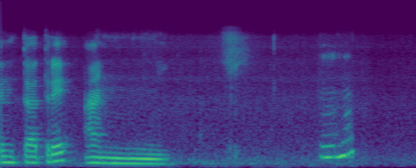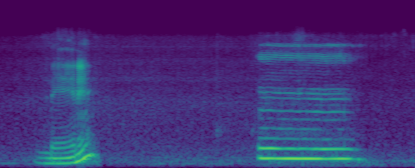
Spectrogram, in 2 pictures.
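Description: A woman speaks slowly and clearly through an online call.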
